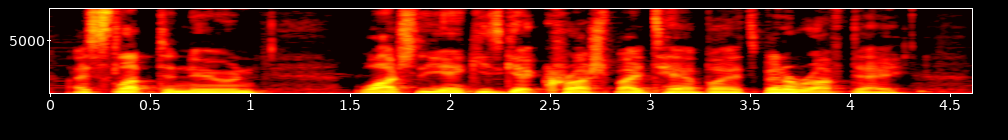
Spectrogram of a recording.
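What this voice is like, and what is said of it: Rough, worn-out voice. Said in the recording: “I am not feeling too hot... As you can probably tell from my voice, it's been a rough one.”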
